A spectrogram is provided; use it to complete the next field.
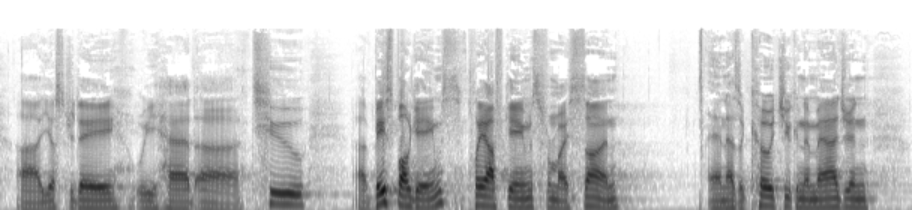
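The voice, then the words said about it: Hoarse voice. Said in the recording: “my voice may sound a little bit hoarse.”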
